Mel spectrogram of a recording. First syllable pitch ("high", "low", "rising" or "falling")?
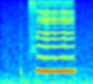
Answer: high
